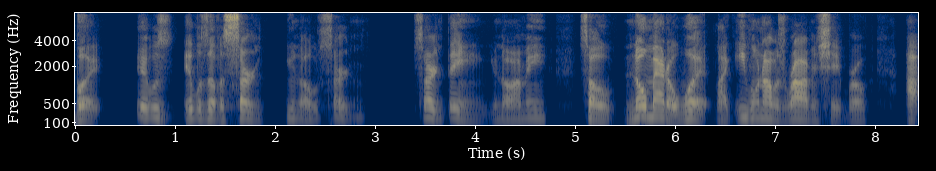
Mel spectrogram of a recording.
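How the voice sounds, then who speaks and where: Heard in a dry, close sound with no echo, a man with an American accent and an unremarkable speaking voice talks at a moderate pace with ordinary pitch variation. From Michigan, Benton Harbor. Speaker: livestreamer, content creator. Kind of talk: casual storytelling livestream.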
